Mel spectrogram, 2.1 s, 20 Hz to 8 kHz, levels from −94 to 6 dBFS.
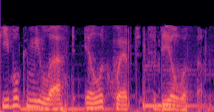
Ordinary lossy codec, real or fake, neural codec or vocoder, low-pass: AAC, 16 kbps; real; none; 7.2 kHz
